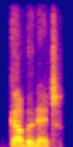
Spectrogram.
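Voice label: "carbonate", Indian English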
